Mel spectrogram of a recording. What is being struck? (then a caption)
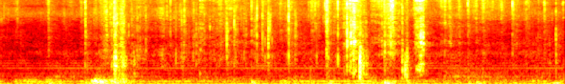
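Soap bar shaved with a metal blade. A metal utility-knife blade shaves dry curls off the edge of a pale yellow solid soap bar held in the hand. Crisp, crinkly scraping strokes with bright, papery edges come and go over a steady low hum.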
